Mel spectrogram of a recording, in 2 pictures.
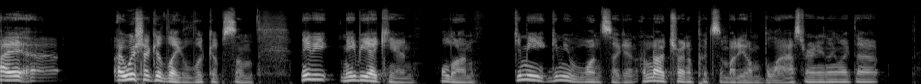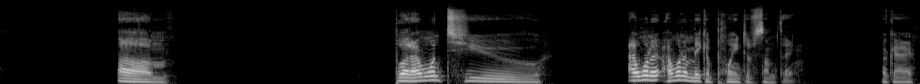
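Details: Aphasia in an adult man who reports difficulty getting words out and sometimes substituting other words.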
